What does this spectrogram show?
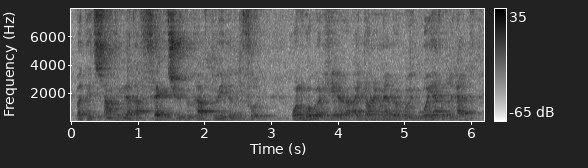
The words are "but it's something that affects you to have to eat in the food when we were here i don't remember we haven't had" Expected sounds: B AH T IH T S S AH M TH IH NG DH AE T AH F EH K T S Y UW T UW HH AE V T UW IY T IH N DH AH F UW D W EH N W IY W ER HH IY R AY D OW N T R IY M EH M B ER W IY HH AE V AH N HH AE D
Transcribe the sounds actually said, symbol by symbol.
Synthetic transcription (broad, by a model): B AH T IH T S S AH M TH IH NG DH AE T AH F EH K T S Y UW T UW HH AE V T UW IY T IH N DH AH F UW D W EH N W IY W ER HH IY R AY D OW N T R IY M EH M B ER W IY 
